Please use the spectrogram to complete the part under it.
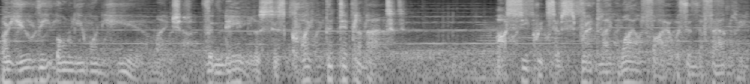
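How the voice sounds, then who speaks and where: A calculating old master in a game cutscene, paternal and solemn. His very deep voice moves slowly and echoes beneath loud music. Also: animated. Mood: grave, probing. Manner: measured, paternal, grave. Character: solemn, calculating older male master of a religious Order. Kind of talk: dramatic game voice acting. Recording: echoing voice under loud music.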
